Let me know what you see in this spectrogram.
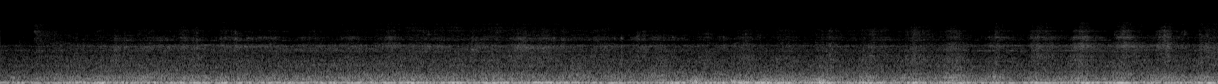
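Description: Budd-built stainless steel passenger coaches rolling steadily across a railway bridge, a continuous sound of wheels on rail.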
